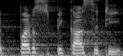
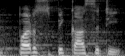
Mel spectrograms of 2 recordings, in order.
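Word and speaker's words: perspicacity: या फिर इसी के लिए एक वर्ड आता है, मेरे साथ बोलेंगे, बोले परस्पिकासिटी। बोले, शाबाश, बोले परस्पिकासिटी। वेरी गुड, बहुत अच्छे, उच्चारण करते रहिएगा, पर्स, PERSPICA, परस्पिकासिटी।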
